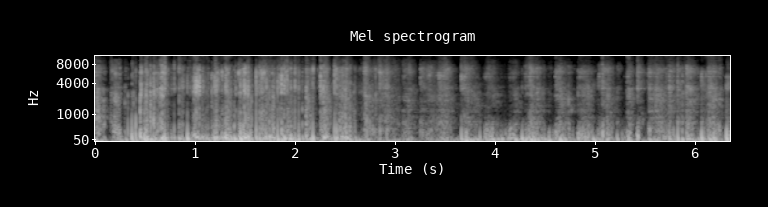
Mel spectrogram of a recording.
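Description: A thin, flat emery board nail file with a blue patterned abrasive surface is held in both hands close to the microphone and scratched and rubbed with fingernails. Fast, rough scratching and scraping strokes run continuously, with a heavy close-up low rumble and bright gritty texture on top. The level stays fairly steady throughout.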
